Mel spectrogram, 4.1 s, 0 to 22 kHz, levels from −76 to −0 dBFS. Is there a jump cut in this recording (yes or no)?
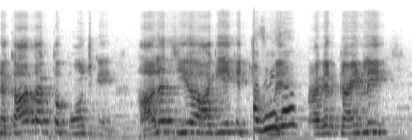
yes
